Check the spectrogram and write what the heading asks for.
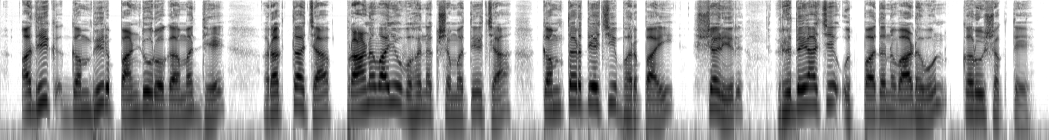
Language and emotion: Marathi, neutral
